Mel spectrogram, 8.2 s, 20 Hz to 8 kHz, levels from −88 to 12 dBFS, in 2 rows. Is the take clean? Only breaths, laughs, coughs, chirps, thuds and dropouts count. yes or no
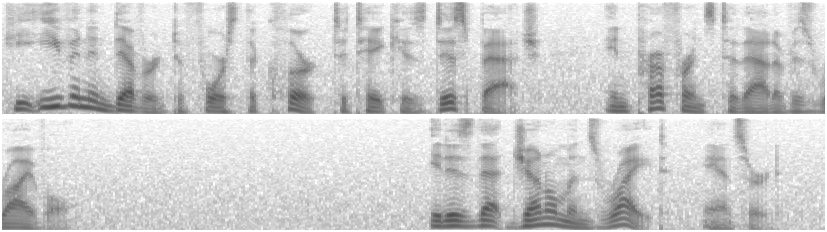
yes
